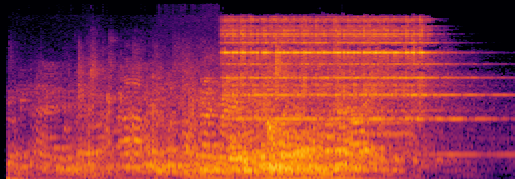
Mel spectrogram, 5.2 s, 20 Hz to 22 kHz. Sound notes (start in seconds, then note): 0.0 students chattering; 2.2 bell rings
